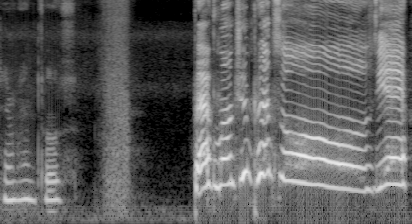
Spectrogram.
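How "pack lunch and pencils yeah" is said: higher, drawn-out excited call; excited cheer. Real, not acted. Player picking what baby takes to school, excited cheer. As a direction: sing out the choice slowly with excitement. Cheers the option just read out.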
